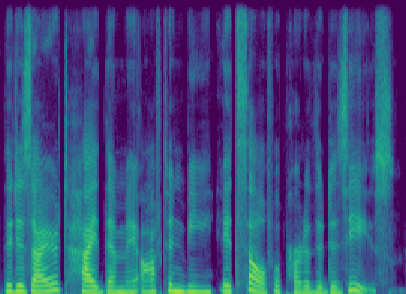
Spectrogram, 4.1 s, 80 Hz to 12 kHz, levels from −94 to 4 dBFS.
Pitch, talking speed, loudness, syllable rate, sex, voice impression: 220 Hz, 205 wpm, -18 LUFS, 5.2 syllables/s, female, feminine, middle-aged, slightly unique, elegant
